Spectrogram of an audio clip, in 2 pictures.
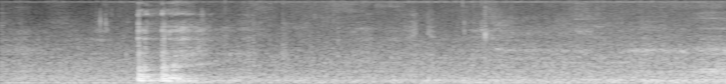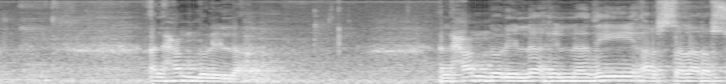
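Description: A man speaks with emphasis through a microphone in a reverberant room.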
